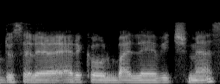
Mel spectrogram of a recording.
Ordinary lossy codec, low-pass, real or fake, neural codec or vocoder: AAC, 64 kbps; 7.2 kHz; fake; codec, 16 kHz, 0.4 kbps, LongCat-Audio-Codec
